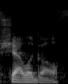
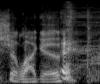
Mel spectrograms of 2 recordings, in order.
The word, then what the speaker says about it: Schlagath: Zor's pronouncing it wrong this whole time. It's actually pronounced Schlagath.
